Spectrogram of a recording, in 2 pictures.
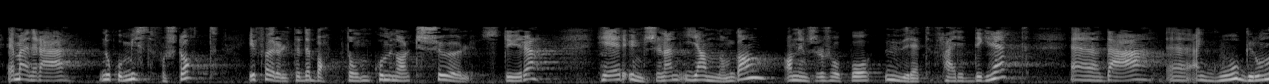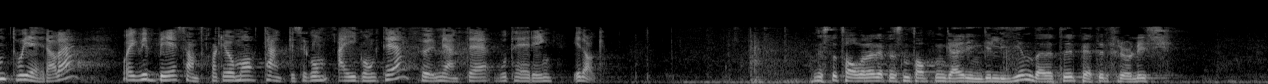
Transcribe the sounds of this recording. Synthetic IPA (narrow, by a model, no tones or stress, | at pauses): jæɡmæɪnəɖɛænuːkːʊmɪsfɔʂʈɔt̪ː | ɪfɔɾɔlt̪ʰɪld̪ɛbɑt̪ːəɔmkʰʊmʉnɑːlt̪ʂøːlst̪yːɾəheːɾʉnʂəɳɛnjɛnːɔmɡɑŋːʔɑ̰nʏnʂəɾɔʂoːpʰɔʉːɾɛt̪fæɾd̪ɪɡheːt̪ | d̪ɛæɾæ̰ɪnɡuːɡɾʉnːt̪ʰɛɔjeːɾʔəd̪ɛ | ɔ̰ɛɡʋɪlbeːsɛnt̪ə̥pɑʈiːɔmɔt̪ʰɛŋkəsɛɡɔmʔæɪɡɔŋːt̪ʰɪlføːɾmɛɛŋt̪ʰɪʋʊt̪ʰeːɾɪŋ | ɪd̪ɑ̰ːɡ | nɛst̪ət̪ʰɑːləɾæɾɛpɾəsnt̪ʰɑnt̪n̩ɡæɪɾɪŋɡəliːənd̪æɾɛt̪əɾpʰeːt̪əɾfɾøːlɪç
